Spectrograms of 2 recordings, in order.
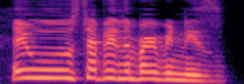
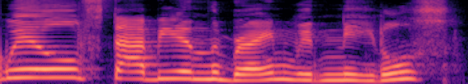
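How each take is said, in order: First: It is said quickly, rushed through. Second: It is said at a normal speed.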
